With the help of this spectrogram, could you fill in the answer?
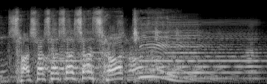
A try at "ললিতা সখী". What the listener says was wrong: এ বুড়িকে বলে ললিতা সখী, বলে স স স স সখী। বলো ললিতা সখী।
